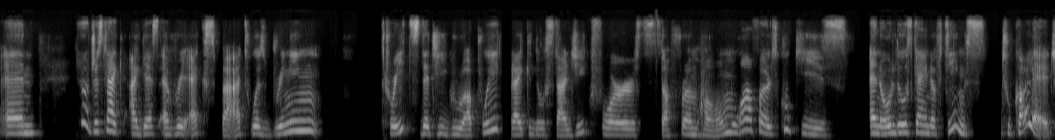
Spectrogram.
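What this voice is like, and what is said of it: Belgian accent. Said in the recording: “you can hear it from my accent. I'm not from the US. I'm actually from Belgium.”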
